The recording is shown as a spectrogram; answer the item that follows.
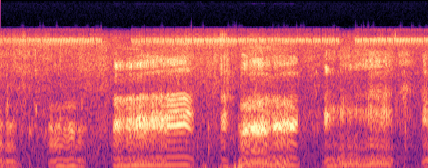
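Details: Growls from six-week-old American Bandog Mastiff puppies pulling a chicken tied to a string in a temperament test; a few sustained harmonic growls, each about one second long.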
